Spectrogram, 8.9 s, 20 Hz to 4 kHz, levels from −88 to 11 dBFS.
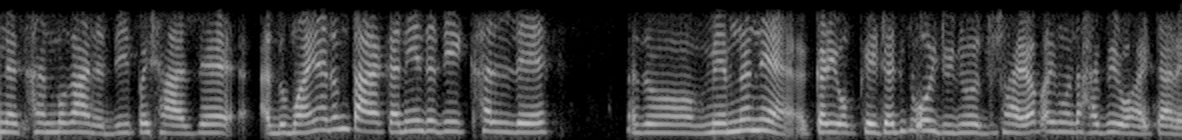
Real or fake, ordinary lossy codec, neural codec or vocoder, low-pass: real; none; none; 3.6 kHz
